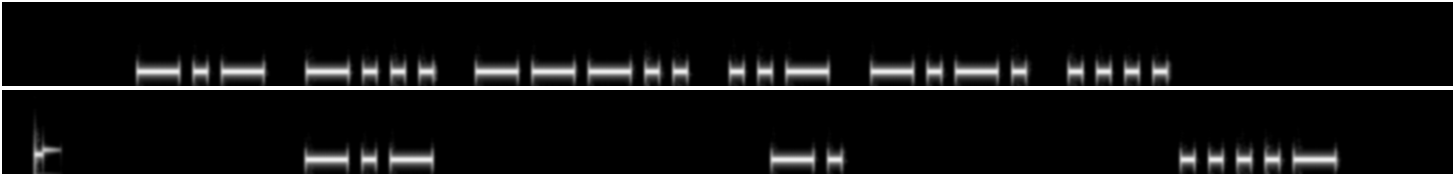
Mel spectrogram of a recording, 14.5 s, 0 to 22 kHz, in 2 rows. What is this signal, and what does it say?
Morse code, heard as a keyed tone, about 17 wpm, spaced as for 10 wpm, 700 Hz. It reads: KB8UCH KN4
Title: USA Call Signs - 6 Characters - 8x Character Spacing - 17wpm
